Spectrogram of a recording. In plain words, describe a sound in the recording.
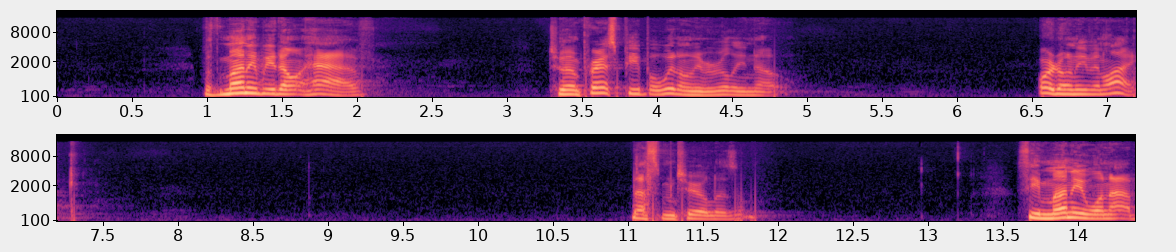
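A middle-aged man speaks calmly through a headset microphone, pausing between phrases.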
